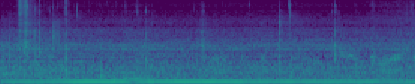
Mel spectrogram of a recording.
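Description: Faint bite into a slice of pizza and quiet chewing, a few soft clicks, over a steady low hum.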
